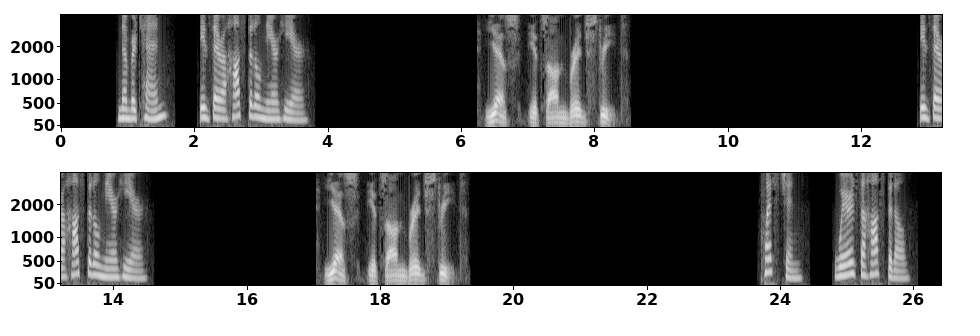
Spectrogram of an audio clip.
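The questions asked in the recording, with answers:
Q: Where is the hospital?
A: On Bridge Street.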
